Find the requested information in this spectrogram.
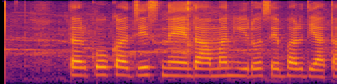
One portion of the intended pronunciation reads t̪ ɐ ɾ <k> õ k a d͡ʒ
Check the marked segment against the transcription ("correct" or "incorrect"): correct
